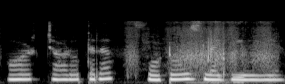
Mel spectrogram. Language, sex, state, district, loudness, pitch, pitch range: Hindi, female, Haryana, Jhajjar, -13 LUFS, 225 Hz, 215-235 Hz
